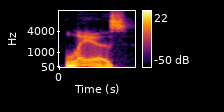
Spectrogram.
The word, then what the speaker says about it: Leia: Cell 2187, Leia's cell number from A New Hope.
